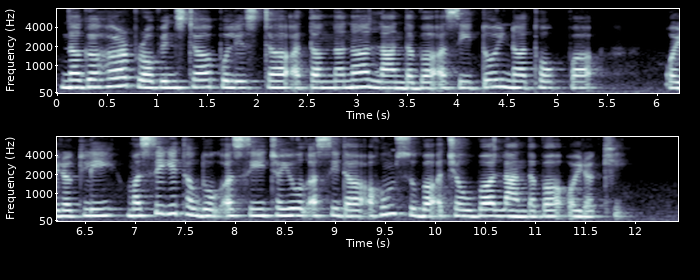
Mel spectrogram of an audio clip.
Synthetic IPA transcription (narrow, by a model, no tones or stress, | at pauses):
nɐɡɐɦɐɾpɾobʱinstɐpulistɐɐ̰tɐmnɐnɐlandɐbɐʔɐsitojnɐtʰok̚pɐ | ojɾɐklimɐsiɡitʰɐwdok̚ɐsit͡ʃɐjolɐ̰sidɐʔɐ̰ɦumsubɐʔɐt͡ʃɐwbɐlandɐbɐʔojɾɐkʰːi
